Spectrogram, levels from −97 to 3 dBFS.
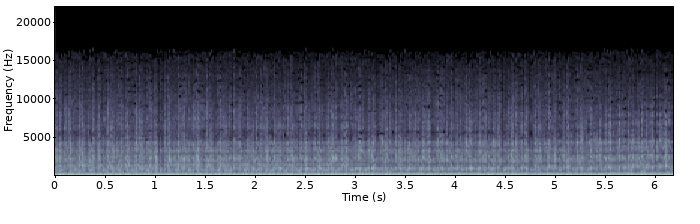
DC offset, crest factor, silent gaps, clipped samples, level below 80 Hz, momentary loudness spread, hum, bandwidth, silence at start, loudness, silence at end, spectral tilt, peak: under 0.1%; 12 dB; none; under 0.1%; -28 dBFS; 1 LU; none; 12 kHz; 0 s; -25 LUFS; 0 s; -5.5 dB/octave; -12 dBFS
